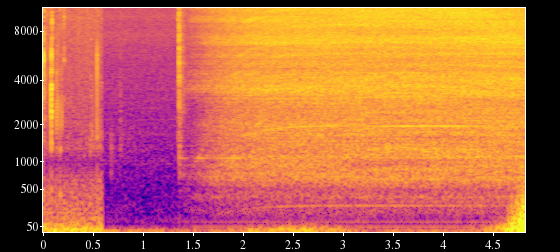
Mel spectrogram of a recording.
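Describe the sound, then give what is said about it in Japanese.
A hair dryer blows on hair that has been towel-dried and oiled. After a short silence it starts into a steady, hissing whir that holds constant and swells louder at the very end. “椅子に座って、タオルで水気をオフして、少しオイル塗ってから乾かすね。”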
